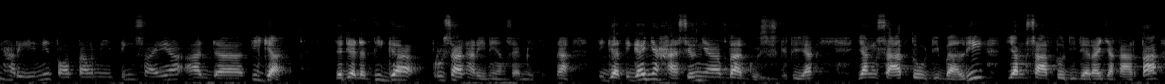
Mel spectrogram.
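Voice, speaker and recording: A man's voice: on the high side, fairly bright tone, breathy edge. A man coaching viewers on sales during a live stream, acting out his sales dialogue and asking for comments. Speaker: sales trainer.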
